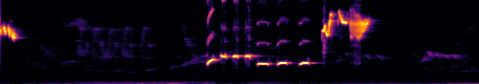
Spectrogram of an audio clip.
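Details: Orange-headed thrush song used as a training and lure recording for the teler style: a low mechanical hum throughout, then a burst of short whistled notes repeated on one pitch, ending in a high slurred phrase.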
